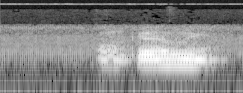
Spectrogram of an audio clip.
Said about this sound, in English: You're buzzing. And I don't mean you're having a great time. I meant you're literally making a buzzing noise.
